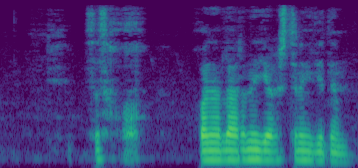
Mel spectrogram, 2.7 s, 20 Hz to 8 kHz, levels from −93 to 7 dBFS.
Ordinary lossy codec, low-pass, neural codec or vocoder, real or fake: MP3, 64 kbps; 7.2 kHz; none; real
